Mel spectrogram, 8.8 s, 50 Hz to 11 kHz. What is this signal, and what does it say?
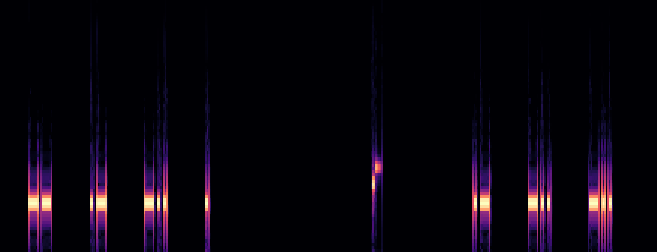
Morse code, heard as a keyed tone, about 28 wpm, spaced as for 13 wpm, 700 Hz. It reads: MADE ADD
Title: 4x Character Spacing - Top 500 Words - 28wpm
